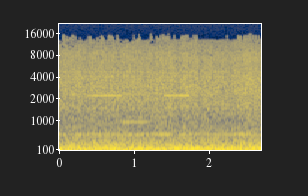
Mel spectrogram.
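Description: A spaceship engine running on a computer, a dense, steady, low rumble that stays level and loud for the whole stretch, with no voices over it.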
